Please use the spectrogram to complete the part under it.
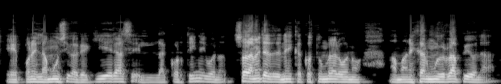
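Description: Fast-talking Argentine man, hesitant. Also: medium pitch, steady tone, no room sound, lo-fi sound. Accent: Argentine Spanish. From Argentina, Jacobacci. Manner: hesitant, many fillers and restarts. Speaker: local radio announcer. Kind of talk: casual interview.

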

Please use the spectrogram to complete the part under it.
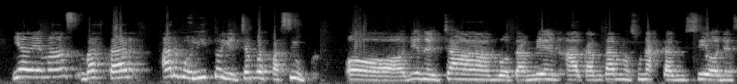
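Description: A woman with an Argentine accent, hosting a radio show in casual on-air chat and running through the lineup of the day. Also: a little high. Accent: Argentine Spanish. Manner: lively, announcing a program lineup. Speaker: radio host. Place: radio studio. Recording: roomy studio echo.

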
